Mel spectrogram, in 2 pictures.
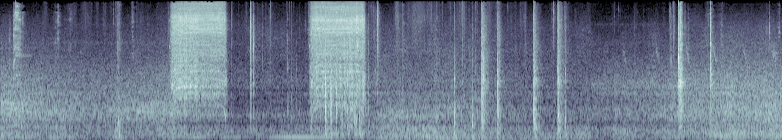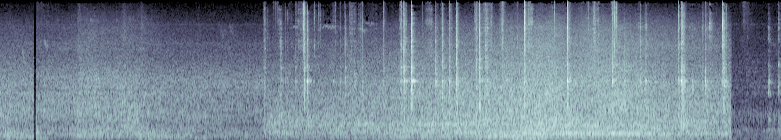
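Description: Power drill running in two short bursts of about a second each, driving out fasteners while a tanning bed is dismantled. Many sharp metal clanks and knocks from the parts being handled are heard throughout.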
